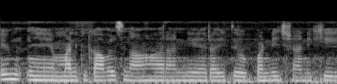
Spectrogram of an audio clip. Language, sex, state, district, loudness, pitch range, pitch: Telugu, female, Andhra Pradesh, Chittoor, -17 LUFS, 180-195 Hz, 185 Hz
